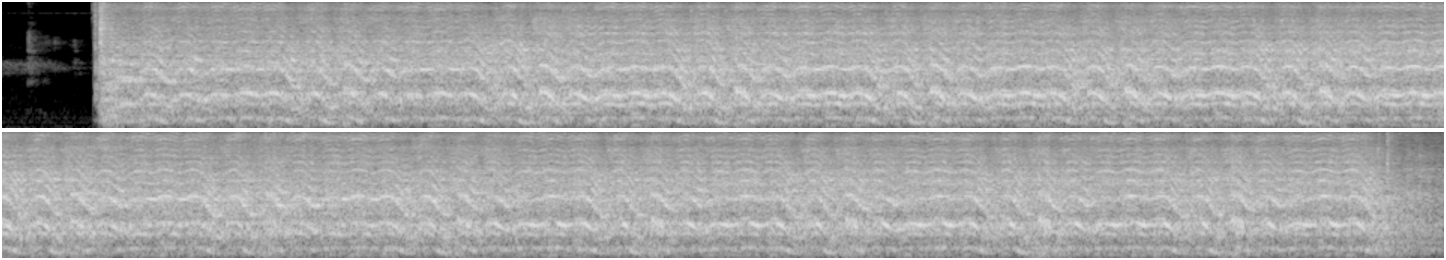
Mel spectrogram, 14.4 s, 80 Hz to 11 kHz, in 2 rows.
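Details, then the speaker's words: Cummins bus diesel, sat outside nearly 3.5 years, with the back three injector lines cracked to bleed air, cranked in short bursts to let the starter cool: steady churn at about three turns a second for over ten seconds without firing. Air in the fuel lines. "so i'm just gonna do a little bit let it go and then crank it again let it you know let starter cool down"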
